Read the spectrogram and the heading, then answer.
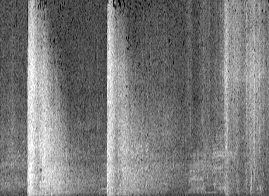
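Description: Two loud gunshots from a man shooting wild goats ring out about a second and a half apart, each leaving a long rolling echo, followed by quieter scattered rustling and faint sharp clicks.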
